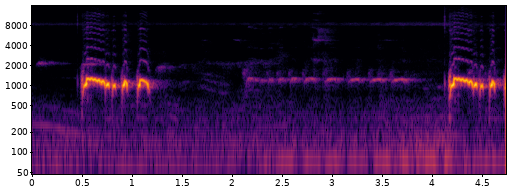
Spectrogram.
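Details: Zebra dove, a local bird in breeding condition, gives two loud rolling cooing phrases, rising then stuttering in quick beats, with a softer long trill from another bird joining in between them.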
